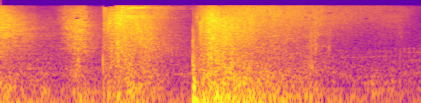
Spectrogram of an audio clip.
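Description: A game card lands with a bright magical whoosh.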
